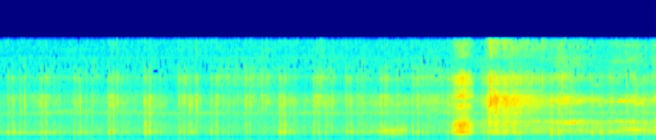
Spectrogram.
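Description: A horse's hooves thud in a steady gallop.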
